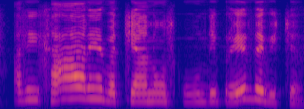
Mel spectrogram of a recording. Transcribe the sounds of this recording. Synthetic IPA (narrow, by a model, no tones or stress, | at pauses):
əsĩːsaːɾeãːbətːʃjãːnũːskuːld̪iːpɾeːɾd̪eːbɪt͡ʃ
